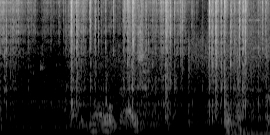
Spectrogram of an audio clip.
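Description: Many small resin diamond-painting drills pouring out of a plastic bag into a plastic tray, a fast run of light clicks and rattles.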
